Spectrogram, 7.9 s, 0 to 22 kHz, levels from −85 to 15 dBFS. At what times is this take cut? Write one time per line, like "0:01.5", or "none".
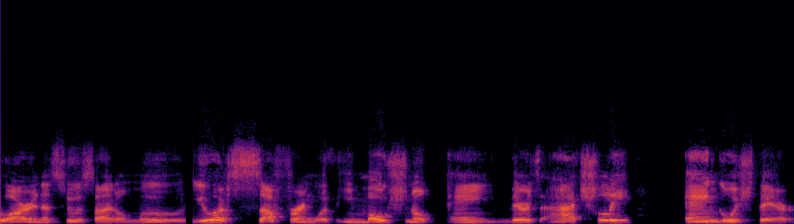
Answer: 0:01.9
